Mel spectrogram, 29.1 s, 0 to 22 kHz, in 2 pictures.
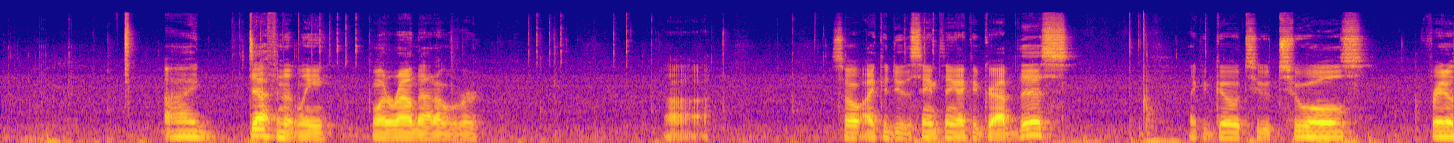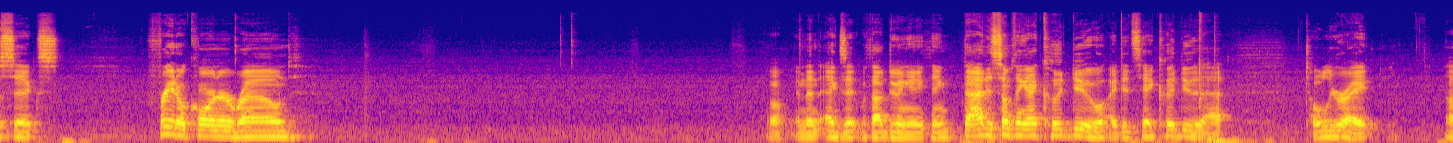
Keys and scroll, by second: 2.9 space, 11.3 ctrl+s.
